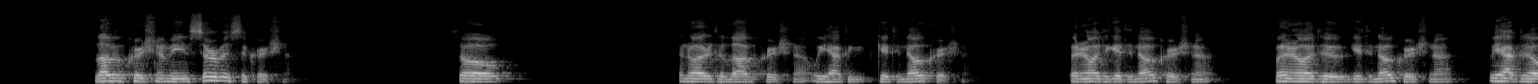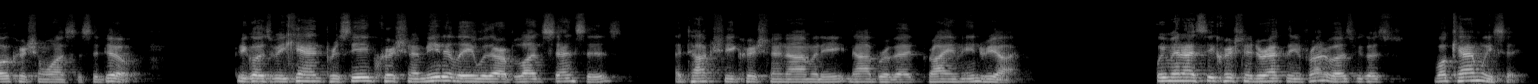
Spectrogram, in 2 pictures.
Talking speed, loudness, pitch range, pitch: 150 wpm, -24 LUFS, 125-145 Hz, 130 Hz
